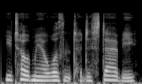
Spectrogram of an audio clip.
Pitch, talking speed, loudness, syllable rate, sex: 185 Hz, 335 wpm, -17 LUFS, 7.0 syllables/s, female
